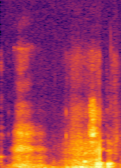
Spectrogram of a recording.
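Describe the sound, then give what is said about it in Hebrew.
A single quick, muffled sneeze bursts out amid breathy sniffing and snorting sounds, fairly soft overall, with a brief sharp hiss near the end. “לבריאות.”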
